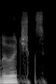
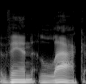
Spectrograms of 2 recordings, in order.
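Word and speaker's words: van Luijk: There is a quote from Ruben van Luijck's, actually it's pronounced Ruben van Lack. I just found that out, but it looks like Luijck.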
